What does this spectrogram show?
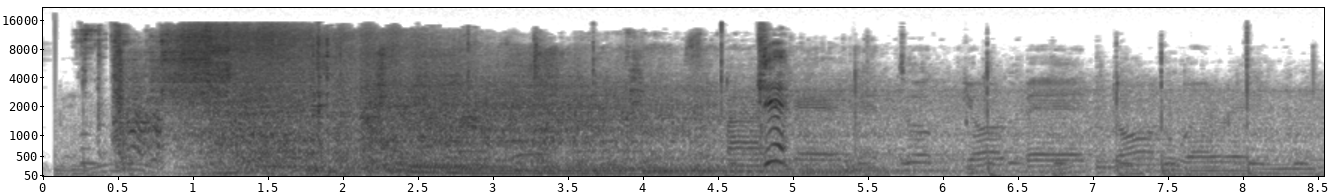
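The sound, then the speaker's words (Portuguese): A voice imitates a revving car engine, a rough, sputtering vroom that rises and falls for several seconds before trailing off into shorter bursts. “Pelo menos eu economizei gasolina.”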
